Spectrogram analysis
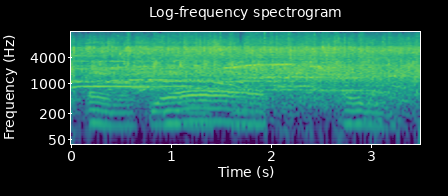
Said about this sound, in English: Yeah. Clap it up. Clap, clap, clap. Yeah, clap it up. Here, let me find the sound effect real quick. We'll get it here. Where is it at?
